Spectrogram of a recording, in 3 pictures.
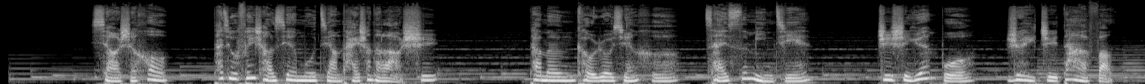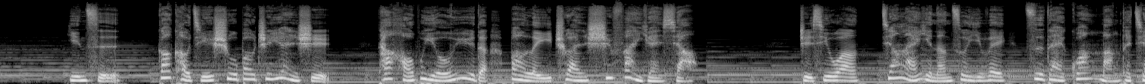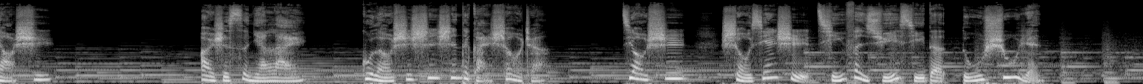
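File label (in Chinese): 国语 女声 专题片【自然大方人物介绍】 大气浑厚磁性 沉稳 积极向上 亲切甜美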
